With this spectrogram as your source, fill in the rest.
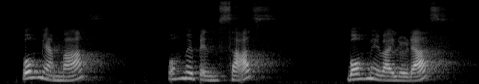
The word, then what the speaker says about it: pensás: segunda persona del singular y acentuamos la última sílaba, la última vocal. Pensás.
